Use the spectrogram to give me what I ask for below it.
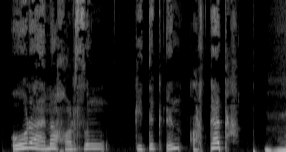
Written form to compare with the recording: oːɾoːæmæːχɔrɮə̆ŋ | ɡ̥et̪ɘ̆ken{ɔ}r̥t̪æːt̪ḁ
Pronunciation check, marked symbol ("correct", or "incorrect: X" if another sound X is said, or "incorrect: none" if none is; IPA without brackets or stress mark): correct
